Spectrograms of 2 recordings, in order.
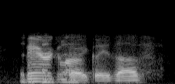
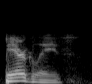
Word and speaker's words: Bereglazov: Bereglazov. – Neil Point. – Bear, and then glaze, like a donut. – Bear glaze.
